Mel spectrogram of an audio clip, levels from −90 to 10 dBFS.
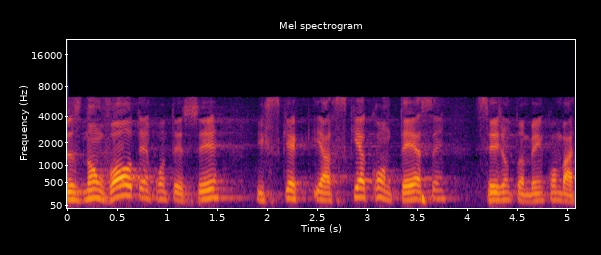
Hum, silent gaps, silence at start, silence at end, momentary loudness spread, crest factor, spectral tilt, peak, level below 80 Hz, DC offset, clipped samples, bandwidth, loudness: none; none; 0 s; 0 s; 16 LU; 16 dB; -6.5 dB/octave; 0 dBFS; -56 dBFS; under 0.1%; under 0.1%; 6.6 kHz; -17 LUFS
